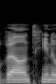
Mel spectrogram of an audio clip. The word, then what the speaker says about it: Valentina: the Trisha is 14 for Greek you stress the second you generally stress the second syllable of the name okay so Valentina would be Valentina yeah okay well in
